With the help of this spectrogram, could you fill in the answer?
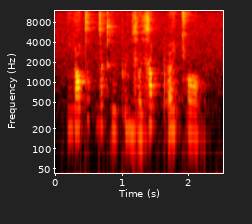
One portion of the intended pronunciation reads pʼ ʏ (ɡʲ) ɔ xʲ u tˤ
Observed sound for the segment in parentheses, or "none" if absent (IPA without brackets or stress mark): ɡʲ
